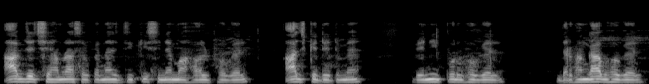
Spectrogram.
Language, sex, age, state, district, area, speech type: Maithili, male, 18-30, Bihar, Darbhanga, rural, spontaneous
